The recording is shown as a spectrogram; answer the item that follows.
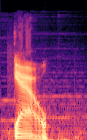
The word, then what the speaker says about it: Gao: Gao or Gao? Gao. Like, the SFX for, like a lion roaring in Japanese.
